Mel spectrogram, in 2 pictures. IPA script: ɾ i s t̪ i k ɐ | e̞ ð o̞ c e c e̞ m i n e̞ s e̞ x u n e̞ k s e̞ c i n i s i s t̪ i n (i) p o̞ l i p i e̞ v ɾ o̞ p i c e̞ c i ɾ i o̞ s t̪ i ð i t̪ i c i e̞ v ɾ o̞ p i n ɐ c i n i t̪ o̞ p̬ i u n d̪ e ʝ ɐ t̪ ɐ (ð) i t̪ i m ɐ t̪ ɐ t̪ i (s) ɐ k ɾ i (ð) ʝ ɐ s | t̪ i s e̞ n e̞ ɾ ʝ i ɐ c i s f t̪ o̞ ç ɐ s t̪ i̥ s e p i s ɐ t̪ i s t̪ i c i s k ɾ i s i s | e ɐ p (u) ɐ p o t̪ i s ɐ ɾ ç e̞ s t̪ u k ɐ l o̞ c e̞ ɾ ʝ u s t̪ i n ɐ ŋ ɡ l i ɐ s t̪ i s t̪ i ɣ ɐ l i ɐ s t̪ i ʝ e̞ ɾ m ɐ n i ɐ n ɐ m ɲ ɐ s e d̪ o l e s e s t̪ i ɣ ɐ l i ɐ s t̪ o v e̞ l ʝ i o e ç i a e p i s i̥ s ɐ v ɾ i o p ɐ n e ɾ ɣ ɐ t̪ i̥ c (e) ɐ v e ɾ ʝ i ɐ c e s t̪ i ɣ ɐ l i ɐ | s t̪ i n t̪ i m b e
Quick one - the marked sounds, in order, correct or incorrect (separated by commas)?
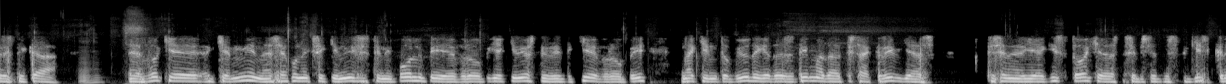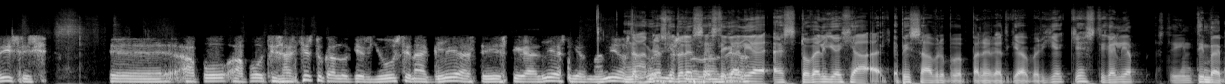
correct, incorrect, correct, incorrect, incorrect, incorrect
